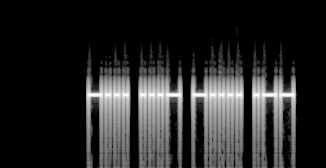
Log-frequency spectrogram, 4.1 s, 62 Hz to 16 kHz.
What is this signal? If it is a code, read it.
Morse code, heard as a keyed tone, about 22 wpm, 700 Hz. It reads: BV6W
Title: Four Challenging Letter-Number Combinations 22wpm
